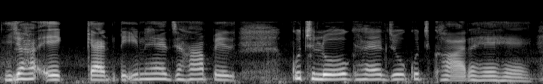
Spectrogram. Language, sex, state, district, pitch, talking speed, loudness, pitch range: Hindi, female, Uttar Pradesh, Lucknow, 230 Hz, 155 wpm, -17 LUFS, 210-245 Hz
